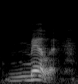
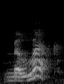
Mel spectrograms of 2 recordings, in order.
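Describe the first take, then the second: First: The stress is on the first syllable. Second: The stress is on the last syllable. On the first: The speaker calls it right. "It's melech" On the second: The speaker calls it wrong. "you might say melech, but that's not how it's pronounced"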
